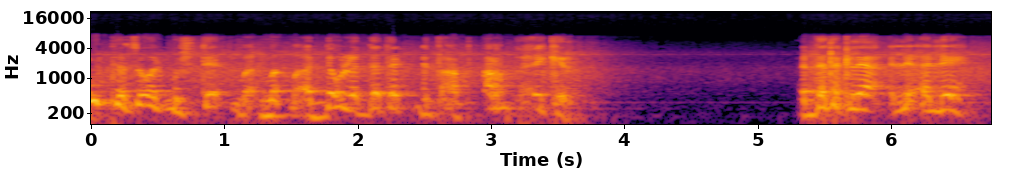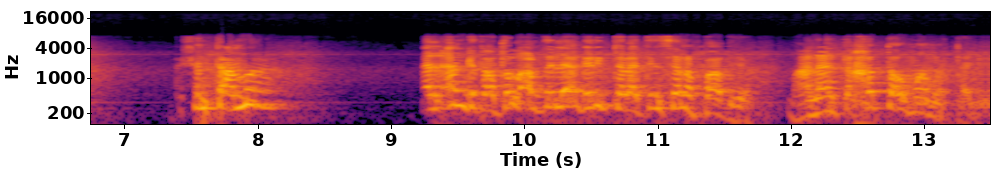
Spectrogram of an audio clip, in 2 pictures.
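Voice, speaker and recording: With a Sudanese accent, a man speaks at an extremely high pitch with ordinary pitch variation. Long pauses come often. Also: moderate pace. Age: 70s. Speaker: political commentator. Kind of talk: monologue commentary. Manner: halting, many restarts.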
